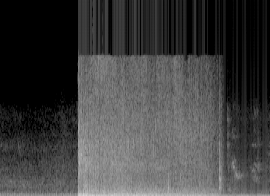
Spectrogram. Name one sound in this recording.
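A large gong is struck and rings loudly.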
